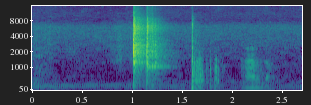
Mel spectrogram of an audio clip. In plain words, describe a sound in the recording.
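A heavy metal part clanks down onto concrete.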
